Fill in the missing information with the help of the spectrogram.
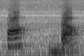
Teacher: the tip of the tongue comes into contact with the upper front teeth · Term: Malayalam ta and da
